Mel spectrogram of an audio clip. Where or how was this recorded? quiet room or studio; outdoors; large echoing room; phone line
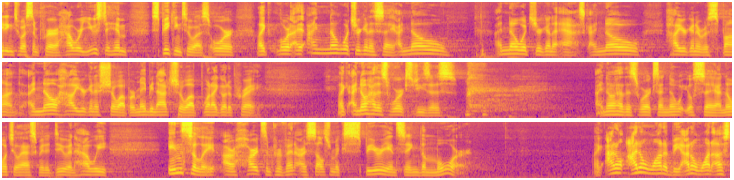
large echoing room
